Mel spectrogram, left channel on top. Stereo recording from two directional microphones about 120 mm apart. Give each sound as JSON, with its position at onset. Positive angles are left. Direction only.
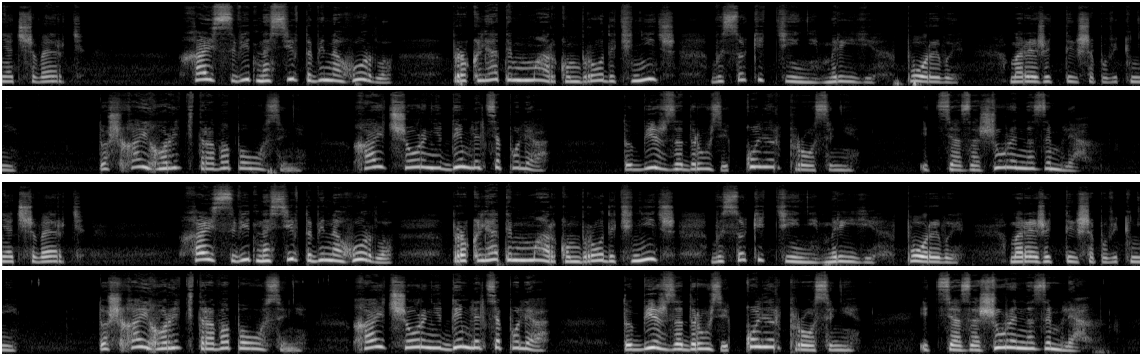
{"t": 0.0, "sound": "a woman's voice", "side_deg": -20}
{"t": 14.8, "sound": "a woman's voice", "side_deg": -30}
{"t": 15.9, "sound": "a woman's voice", "side_deg": -40}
